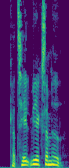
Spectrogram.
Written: kartelvirksomhed

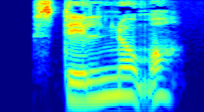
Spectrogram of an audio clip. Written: stelnummer

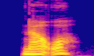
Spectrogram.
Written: naur

